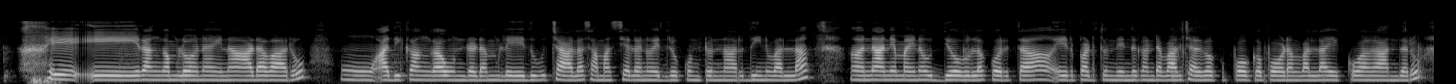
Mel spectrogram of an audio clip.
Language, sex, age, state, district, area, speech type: Telugu, female, 30-45, Andhra Pradesh, Srikakulam, urban, spontaneous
